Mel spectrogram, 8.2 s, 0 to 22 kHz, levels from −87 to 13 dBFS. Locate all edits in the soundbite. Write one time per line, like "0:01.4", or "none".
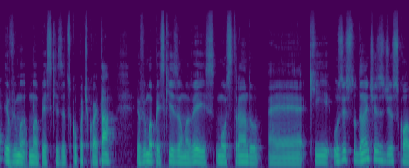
none

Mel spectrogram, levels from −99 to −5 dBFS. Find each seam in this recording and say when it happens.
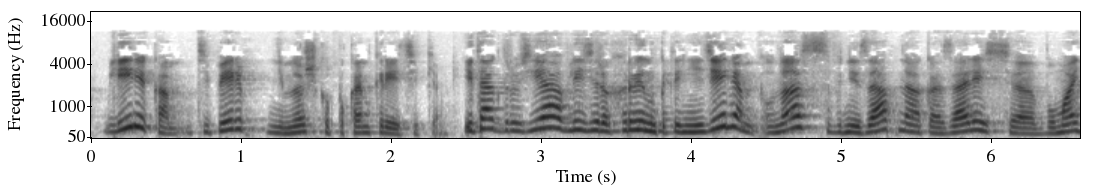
0:01.6
0:02.4
0:03.8

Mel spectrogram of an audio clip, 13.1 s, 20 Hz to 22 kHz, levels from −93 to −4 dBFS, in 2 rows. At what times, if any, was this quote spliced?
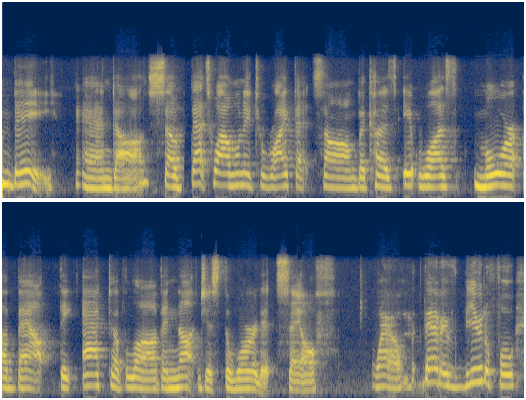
0:02.3
0:05.0

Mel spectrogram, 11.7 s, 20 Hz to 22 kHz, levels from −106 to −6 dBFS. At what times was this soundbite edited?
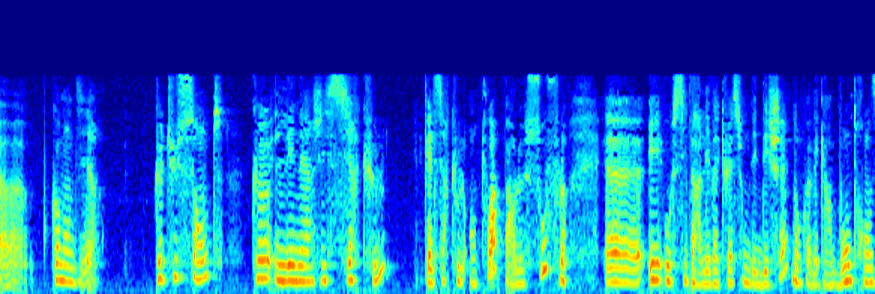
0:05.5

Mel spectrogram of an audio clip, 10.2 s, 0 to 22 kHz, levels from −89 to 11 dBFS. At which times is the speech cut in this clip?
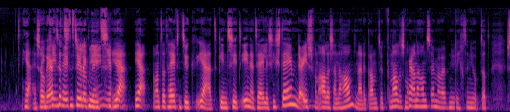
0:02.2
0:08.2
0:09.1

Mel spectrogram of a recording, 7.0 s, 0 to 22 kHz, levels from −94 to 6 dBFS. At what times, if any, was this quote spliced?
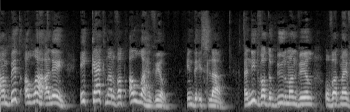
none

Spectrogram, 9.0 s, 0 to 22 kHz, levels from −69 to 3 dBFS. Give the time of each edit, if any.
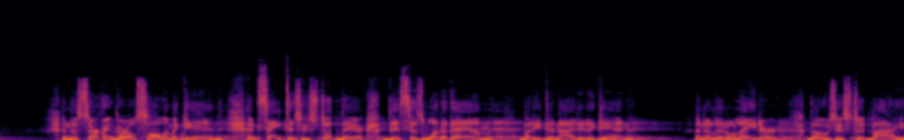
0:02.6
0:02.9
0:06.8

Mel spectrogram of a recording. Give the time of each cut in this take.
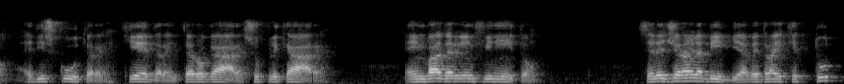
none

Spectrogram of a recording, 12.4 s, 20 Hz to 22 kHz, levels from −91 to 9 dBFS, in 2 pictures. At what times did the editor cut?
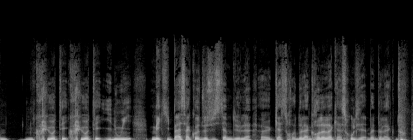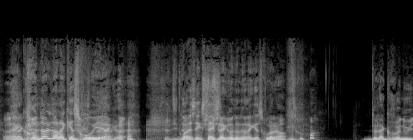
0:01.0
0:03.8
0:06.2

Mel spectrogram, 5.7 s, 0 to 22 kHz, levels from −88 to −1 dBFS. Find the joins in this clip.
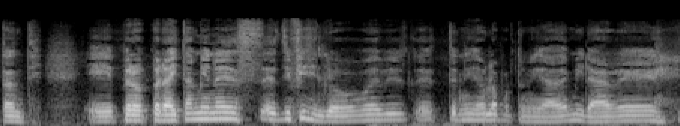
none

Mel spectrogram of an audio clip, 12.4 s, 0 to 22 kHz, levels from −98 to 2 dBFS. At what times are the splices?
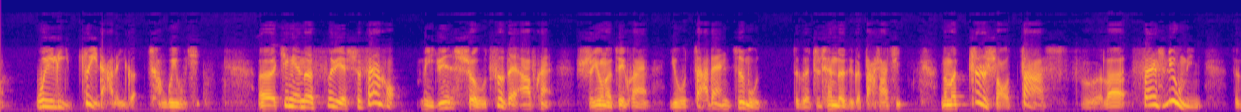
0:07.7

